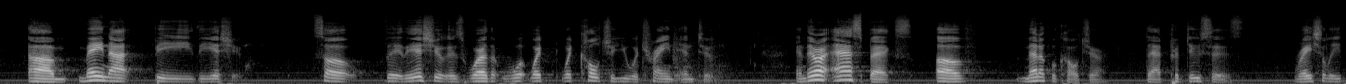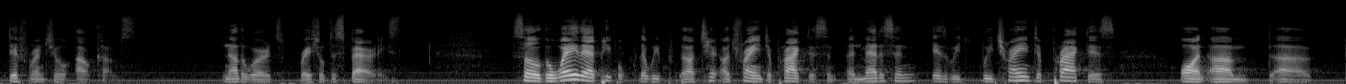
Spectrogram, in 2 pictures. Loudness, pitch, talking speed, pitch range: -27 LUFS, 135 Hz, 140 wpm, 105-160 Hz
